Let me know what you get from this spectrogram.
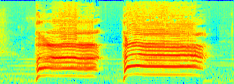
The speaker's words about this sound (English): You close the door. You just hear some screaming, like, in the bathroom.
